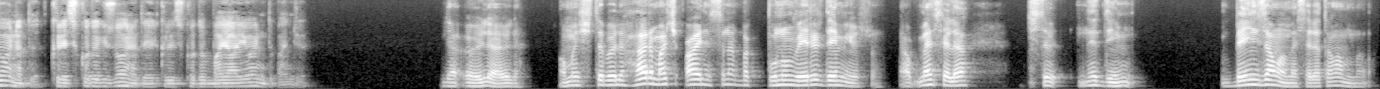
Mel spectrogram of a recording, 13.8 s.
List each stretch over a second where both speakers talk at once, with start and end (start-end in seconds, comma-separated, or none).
none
